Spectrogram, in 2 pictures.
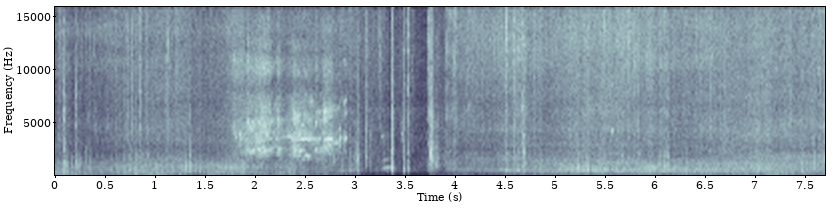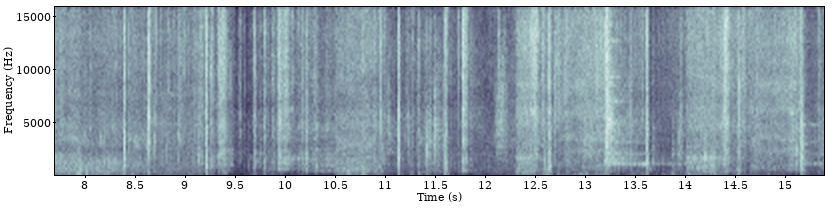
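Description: Skateboard wheels roll loudly over concrete.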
